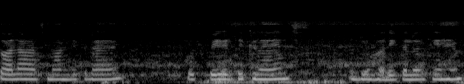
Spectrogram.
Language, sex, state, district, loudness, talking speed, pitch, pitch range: Hindi, female, Bihar, Sitamarhi, -32 LUFS, 195 wpm, 235 Hz, 230-245 Hz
